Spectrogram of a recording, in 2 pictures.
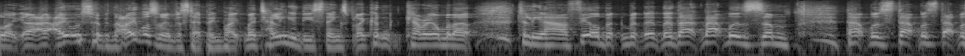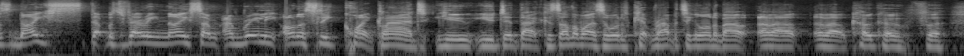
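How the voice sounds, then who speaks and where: A man's voice: a little high, lightly acted. A man with a British accent playing an adorkable, shy young chocolatier in an intimate ASMR romance roleplay, stammering and rambling awkwardly. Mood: startled, delighted. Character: adorkable, bashful young male chocolatier confessing a crush.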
